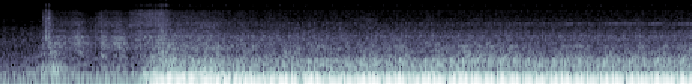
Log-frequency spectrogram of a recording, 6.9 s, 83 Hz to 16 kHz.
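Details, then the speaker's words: BMW 330i at start-up after a major service (new spark plugs, VANOS actuator, valve cover gasket): engine catches, then idles with an uneven stumbling beat. Misfire on two cylinders; swapping those coil packs cleared it, possibly from an unseated connector or poor seal. "तो ध्यान से सुनो जब गाड़ी start हो रही है तो इंजन मिस फायर कर रहे हैं"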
